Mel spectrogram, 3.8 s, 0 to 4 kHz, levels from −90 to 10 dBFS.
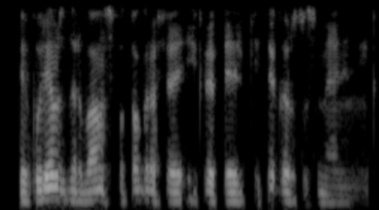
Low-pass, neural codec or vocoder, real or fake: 3.6 kHz; vocoder, 22.05 kHz, 80 mel bands, WaveNeXt; fake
